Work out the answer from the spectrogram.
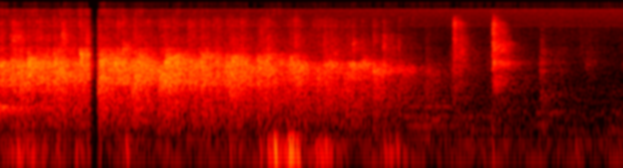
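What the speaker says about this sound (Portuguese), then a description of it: "dê um aplauso lindo ao Senhor Jesus" An audience at a Father's Day church service gives a burst of applause, a dense, fairly loud clapping that thins out and fades toward the end with a few scattered claps.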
